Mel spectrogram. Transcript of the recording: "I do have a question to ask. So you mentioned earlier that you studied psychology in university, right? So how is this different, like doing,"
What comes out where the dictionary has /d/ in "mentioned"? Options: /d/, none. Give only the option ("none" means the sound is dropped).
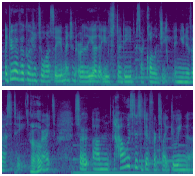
/d/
